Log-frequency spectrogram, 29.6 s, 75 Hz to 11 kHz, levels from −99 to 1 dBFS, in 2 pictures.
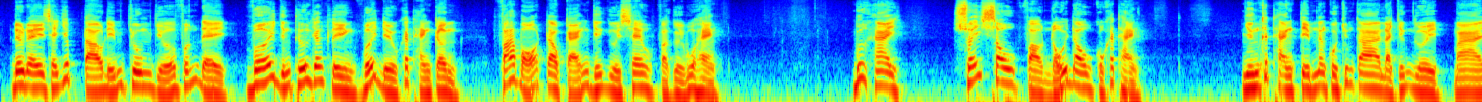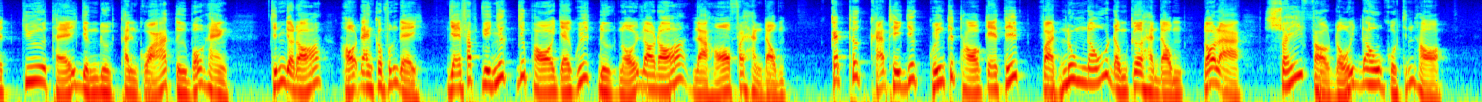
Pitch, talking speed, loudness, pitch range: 130 Hz, 230 wpm, -15 LUFS, 110-165 Hz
